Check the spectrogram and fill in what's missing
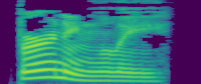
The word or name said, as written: burningly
